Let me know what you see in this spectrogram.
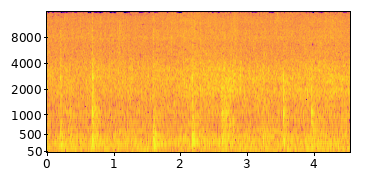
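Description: Beef liver pieces in a thick spice masala sizzling in a frying pan as the gravy cooks down, with a steady hiss. A metal spatula stirs them, knocking lightly against the pan several times.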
